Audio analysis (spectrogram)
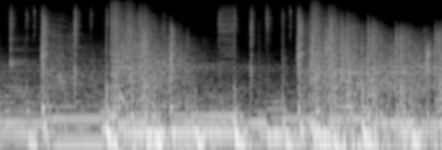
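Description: Repeated booming shotgun blasts from the Hong Kong Massacre shooter game, loud and closely spaced with heavy low thuds over a constant backdrop of gunfire.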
